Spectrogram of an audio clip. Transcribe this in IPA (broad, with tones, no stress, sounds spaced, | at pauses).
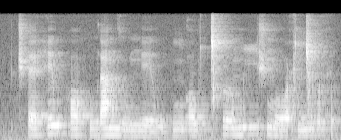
t͡ʃʼ ɛ˨ h e˦ w h ɔ˨ h u˨ ɾ a˦ n z u˨ ŋ eː˨ w | ŋ ɡ ɔ˨ w ǀʰ ɤ˦ m iː˦ ʃ m oː˨ ħ ŋ͡ǀ u˦ ħ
